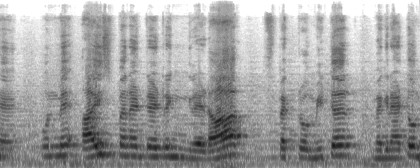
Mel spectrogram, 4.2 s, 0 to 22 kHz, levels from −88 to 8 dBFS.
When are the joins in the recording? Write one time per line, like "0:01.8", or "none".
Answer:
none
